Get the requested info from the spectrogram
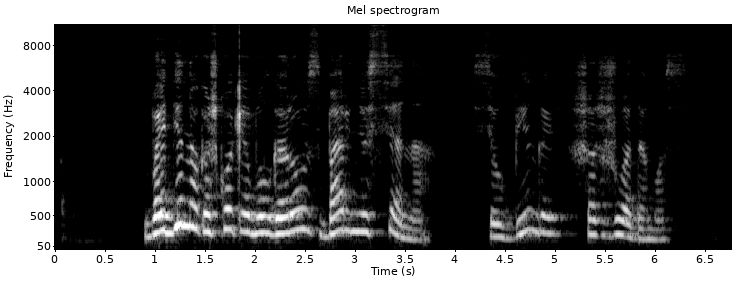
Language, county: Lithuanian, Panevėžys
